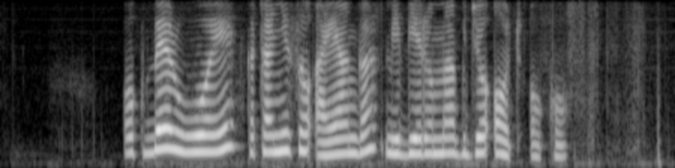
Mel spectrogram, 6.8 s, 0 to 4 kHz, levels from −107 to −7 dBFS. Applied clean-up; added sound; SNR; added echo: none; none; none; none.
